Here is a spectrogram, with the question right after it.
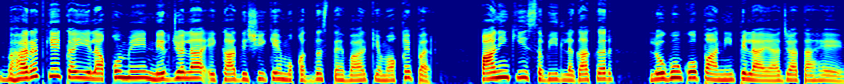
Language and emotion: Urdu, neutral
